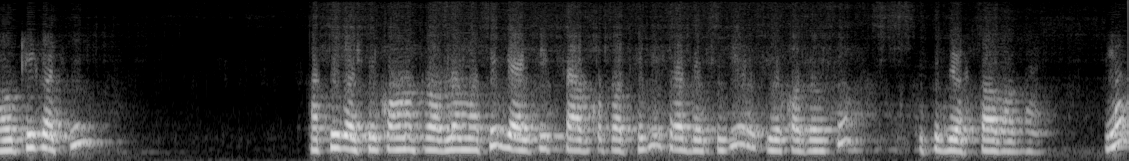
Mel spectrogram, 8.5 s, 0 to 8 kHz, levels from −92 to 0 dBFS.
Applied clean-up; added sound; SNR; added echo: neural separator model SepFormer DNS4.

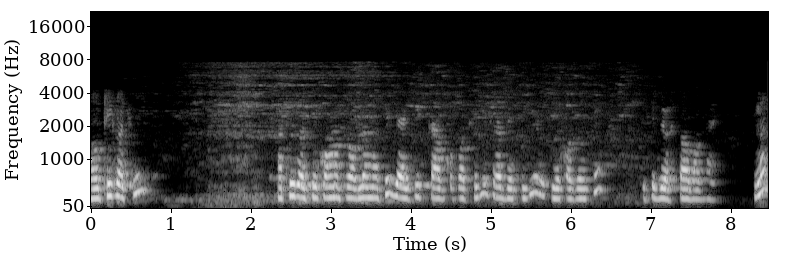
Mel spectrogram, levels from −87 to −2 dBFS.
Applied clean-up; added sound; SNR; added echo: classical method WPE with log-MMSE.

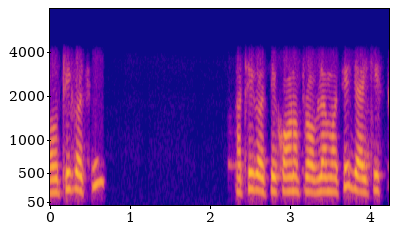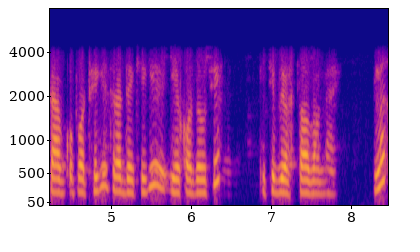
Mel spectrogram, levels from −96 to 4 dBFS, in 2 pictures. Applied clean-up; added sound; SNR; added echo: none; none; none; none.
